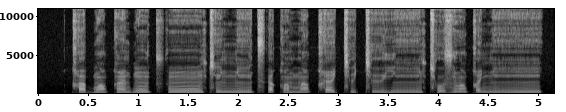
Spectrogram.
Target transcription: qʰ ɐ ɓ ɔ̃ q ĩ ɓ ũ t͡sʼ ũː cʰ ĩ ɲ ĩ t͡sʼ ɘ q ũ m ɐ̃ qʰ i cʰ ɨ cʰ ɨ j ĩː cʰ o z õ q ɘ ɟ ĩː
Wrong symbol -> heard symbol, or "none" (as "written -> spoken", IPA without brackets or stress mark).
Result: ɟ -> ɲ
